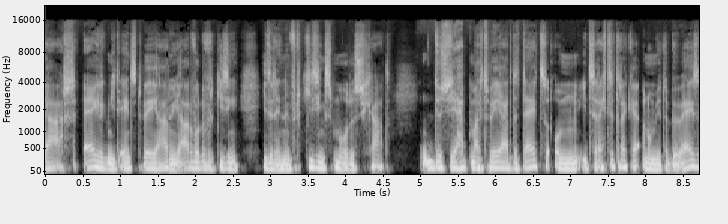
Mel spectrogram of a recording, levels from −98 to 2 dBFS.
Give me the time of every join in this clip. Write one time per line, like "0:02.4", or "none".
0:01.6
